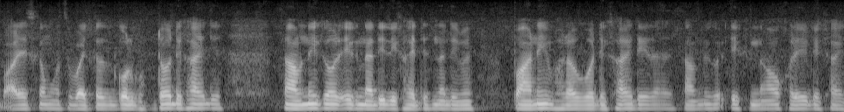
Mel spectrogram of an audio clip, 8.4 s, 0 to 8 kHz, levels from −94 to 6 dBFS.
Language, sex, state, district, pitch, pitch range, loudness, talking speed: Hindi, male, Madhya Pradesh, Umaria, 105 Hz, 100-110 Hz, -22 LUFS, 235 wpm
